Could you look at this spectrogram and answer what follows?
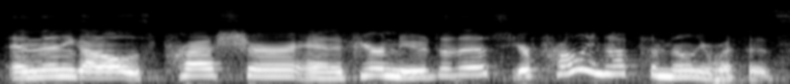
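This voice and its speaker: A woman's voice: high-pitched, expressive, fast. Female reaction host, emphatic and rambling, casual delivery, phone-like narrow sound. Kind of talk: casual chat, opinionated commentary.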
